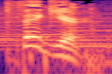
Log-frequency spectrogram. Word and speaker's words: figure: Now the common difficulty here is often pronouncing the U in the word figure with a little bit too much emphasis, a little bit too much stress, getting kind of more of a figure.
